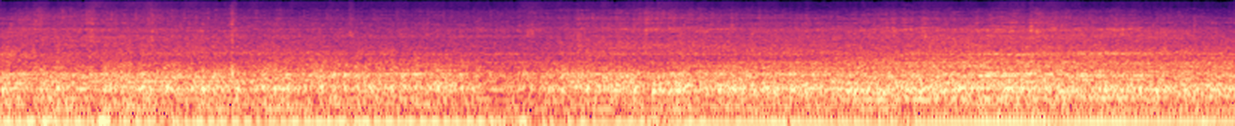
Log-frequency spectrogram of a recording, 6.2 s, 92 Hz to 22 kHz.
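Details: Circa-1952 Austin 6-cylinder petrol truck, possibly stood over 20 years, restarted fully cooled down with no added fuel: steady even low idle with smooth unbroken rumble, no knocks or misses; normal idle after restart.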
